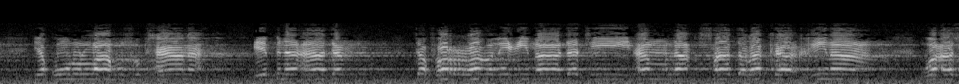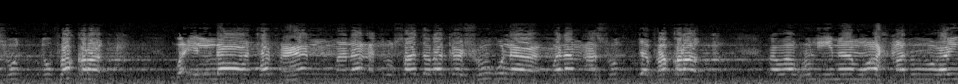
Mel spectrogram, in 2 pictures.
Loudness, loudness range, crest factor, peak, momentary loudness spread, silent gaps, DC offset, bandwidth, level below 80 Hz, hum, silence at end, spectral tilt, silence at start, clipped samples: -19 LUFS; 2 LU; 18 dB; -4 dBFS; 15 LU; none; 0.3%; 7.4 kHz; -50 dBFS; none; 0 s; -2.5 dB/octave; 0 s; under 0.1%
